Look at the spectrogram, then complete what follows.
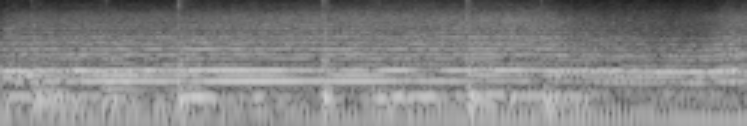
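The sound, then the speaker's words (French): Steam hisses steadily beneath layered, whistle-like tones, while sharp mechanical clicks and clanks, like turning gears, tick at uneven intervals throughout. No voices are heard. “Nos concitoyens apprécient notamment le sifflement de la vapeur qui s'échappe, les petites énergies de engrenage.”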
